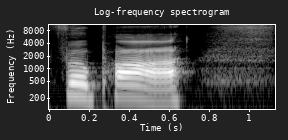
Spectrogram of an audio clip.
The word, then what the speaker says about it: faux pas: It took me forever to realize that's what people the word written was what was pronounced faux pas for the longest time.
